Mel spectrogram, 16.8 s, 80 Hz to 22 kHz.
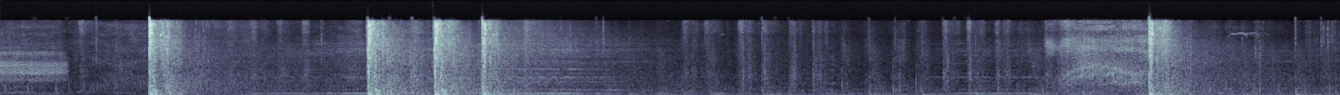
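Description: A .357 revolver fires about six irregularly spaced, sharp, loud shots at zombies in the survival video game Project Zomboid. Faint footsteps and background game ambience continue between the shots.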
